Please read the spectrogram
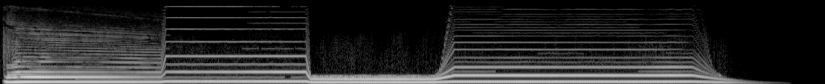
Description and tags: DootDaDoot transformation
ASPMA, experimental, frequency-scaling, frequency-stretching, transformation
